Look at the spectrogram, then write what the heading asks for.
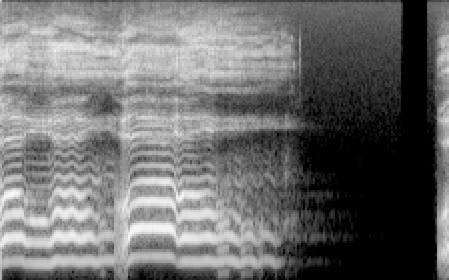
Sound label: Urban, Single Voice Melodic Loops, Vocal Samples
